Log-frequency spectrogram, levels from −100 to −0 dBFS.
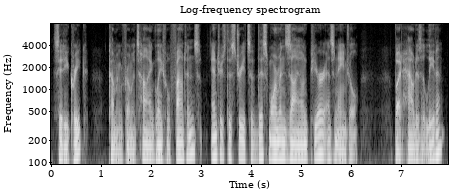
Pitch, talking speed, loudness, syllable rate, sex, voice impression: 90 Hz, 190 wpm, -19 LUFS, 5.1 syllables/s, male, masculine, adult-like, thick, slightly tensed, dark, slightly muffled, cool, intellectual, slightly mature, reassuring, wild, modest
